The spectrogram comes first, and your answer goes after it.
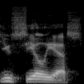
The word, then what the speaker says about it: Uselyis: Yeah, it's Uselyis, but he's honestly useless.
